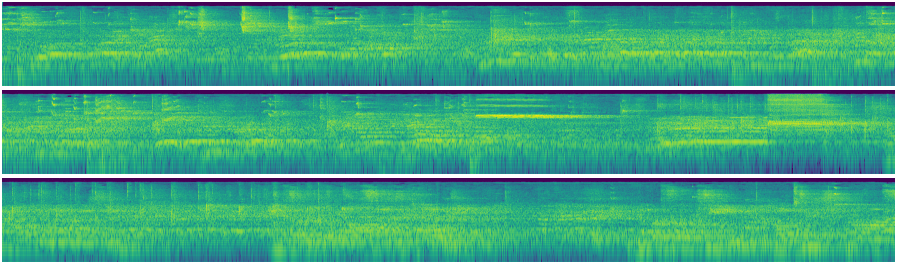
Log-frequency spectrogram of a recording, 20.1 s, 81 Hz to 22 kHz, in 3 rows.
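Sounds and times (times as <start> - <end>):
basketball bouncing: 0.0 - 0.8, 5.4 - 8.2
sneakers squeaking on court: 0.0 - 11.5.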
